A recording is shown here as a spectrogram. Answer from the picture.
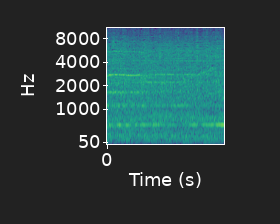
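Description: Ice hockey arena crowd noise with a long, steady held note over it, one pitch with fainter overtones.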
